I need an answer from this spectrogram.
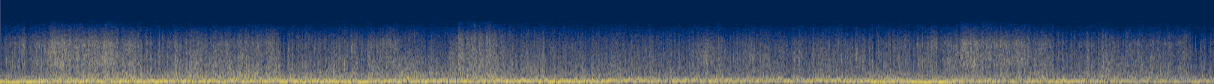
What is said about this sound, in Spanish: Fatman es arrojada sobre el importante puerto militar de Nagasaki. La bomba de plutonio es aún más potente.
